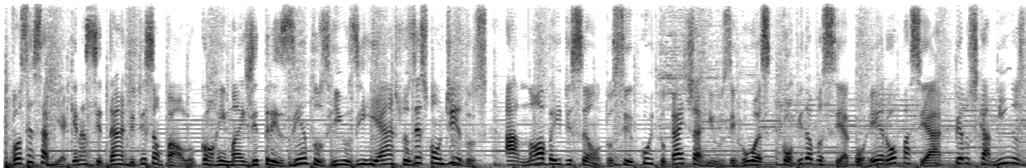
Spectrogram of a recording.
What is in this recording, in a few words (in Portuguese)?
spot corrida; CORRIDA RIOS E RUAS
